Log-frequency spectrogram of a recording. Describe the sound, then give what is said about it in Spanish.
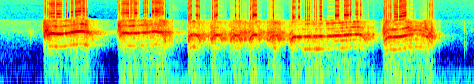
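A person on the telephone loudly imitates a goose's loud honk, giving a series of harsh, nasal honks in several bursts, some long and wavering, others choppy and rapid, with brief pauses between them. “graznido fuerte.”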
